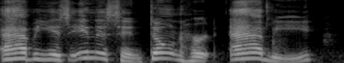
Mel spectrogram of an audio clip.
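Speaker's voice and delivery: yelling, pitched high. Describing what happens in the scene, imitating Vanessa yelling. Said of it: "Vanessa's just yelling like".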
